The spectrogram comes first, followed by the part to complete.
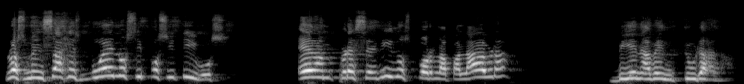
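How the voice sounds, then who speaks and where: A man preaching a sermon as pastor, animated and asking the congregation questions. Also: very high-pitched, slow pace.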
